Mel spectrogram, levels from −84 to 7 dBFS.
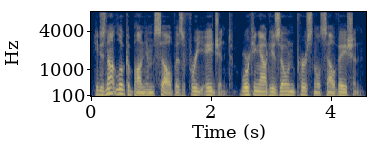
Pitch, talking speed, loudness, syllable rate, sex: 115 Hz, 210 wpm, -17 LUFS, 5.5 syllables/s, male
